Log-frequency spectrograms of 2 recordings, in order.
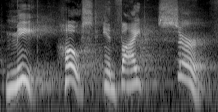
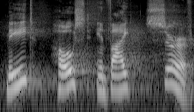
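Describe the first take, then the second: First: The words are said loudly with strong conviction. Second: The words are said in a plain, ordinary voice. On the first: "Now say it like you mean it" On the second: "Say it with me"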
